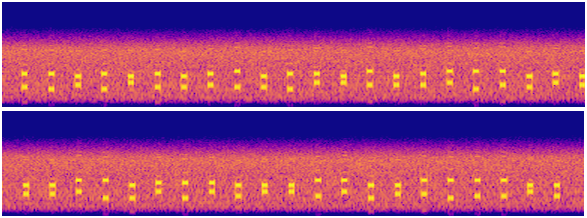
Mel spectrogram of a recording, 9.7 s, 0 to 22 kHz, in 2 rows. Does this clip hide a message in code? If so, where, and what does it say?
Yes: DTMF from 0.2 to 9.5 s, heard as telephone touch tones, dialled by machine, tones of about 50 ms, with phone line noise. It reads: 5272*5486420*978#3940777#310204**6#179366*4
